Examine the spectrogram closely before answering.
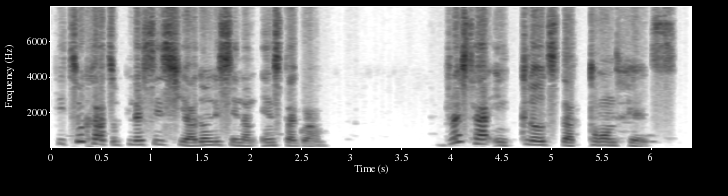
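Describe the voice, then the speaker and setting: A woman tells a dramatic scripted tale with deliberate phrasing. Her pitch is mid-range and moves a great deal, and the recording is dry and close, with hardly any room sound. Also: husky, no room sound, rough recording. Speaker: storyteller. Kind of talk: dramatic scripted story narration.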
